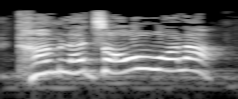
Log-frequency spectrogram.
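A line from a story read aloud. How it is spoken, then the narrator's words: Shouting. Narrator (Chinese): 喊完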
